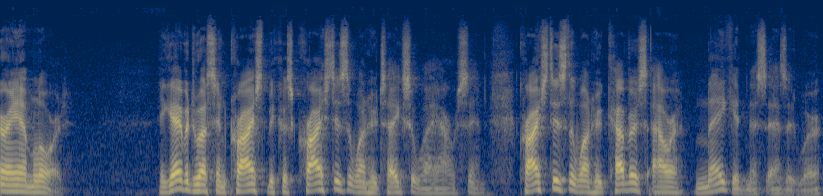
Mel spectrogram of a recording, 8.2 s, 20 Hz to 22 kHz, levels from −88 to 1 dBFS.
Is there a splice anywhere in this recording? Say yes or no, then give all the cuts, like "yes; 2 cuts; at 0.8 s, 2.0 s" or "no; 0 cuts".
no; 0 cuts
